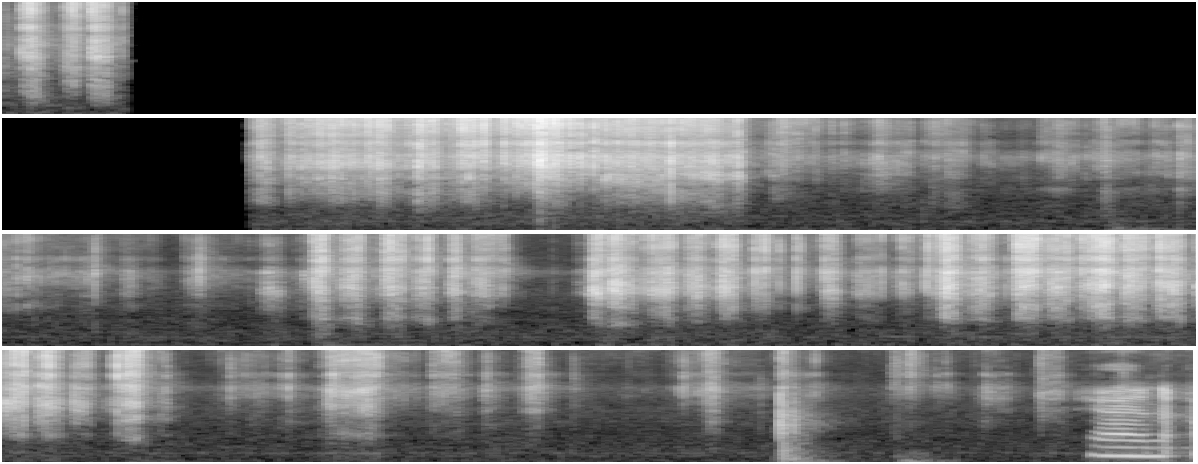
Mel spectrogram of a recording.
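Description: Scissors or a blade cut a rectangle out of a fake Twinkie, giving crisp, scratchy cutting and crunching bursts close up, separated by short pauses after an opening silence.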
